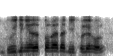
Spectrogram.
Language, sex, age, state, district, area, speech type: Assamese, male, 18-30, Assam, Udalguri, urban, conversation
